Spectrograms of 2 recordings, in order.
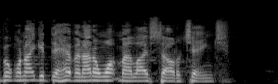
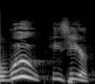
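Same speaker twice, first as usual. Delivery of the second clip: high whoop of arrival; imitated family cheer; mock excited whoop; 5 semitones higher, slower than usual. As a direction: whoop it up as if playing along. Family jumps up cheering rapture.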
